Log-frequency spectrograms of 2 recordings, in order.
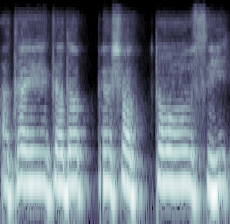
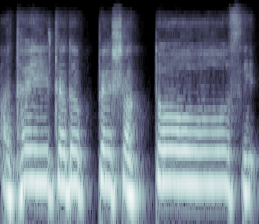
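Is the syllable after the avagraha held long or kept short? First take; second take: short; long. First: The syllable is kept to its normal length. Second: The syllable is drawn out extra long. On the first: The speaker calls it right. "एवढं ठीक आहे" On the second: The speaker calls it wrong. "एवढं लांबवायची गरज नसते"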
